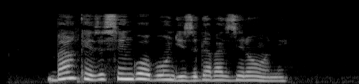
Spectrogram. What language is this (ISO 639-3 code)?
lug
